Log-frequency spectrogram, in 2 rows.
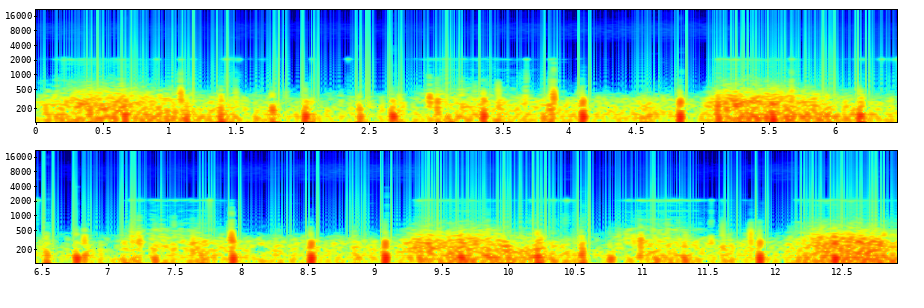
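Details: Low, steady heart thumps over a constant hum, recorded during a long breath-hold (10 lead, subject B1); heart sounds during breath-hold.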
